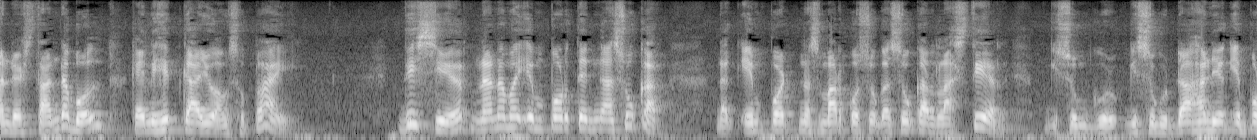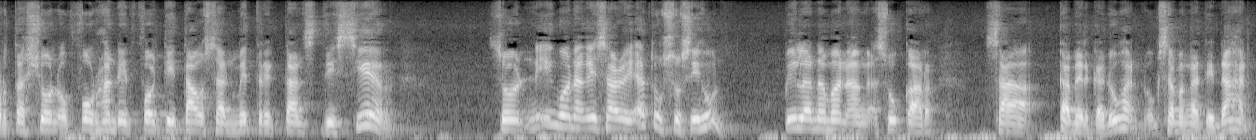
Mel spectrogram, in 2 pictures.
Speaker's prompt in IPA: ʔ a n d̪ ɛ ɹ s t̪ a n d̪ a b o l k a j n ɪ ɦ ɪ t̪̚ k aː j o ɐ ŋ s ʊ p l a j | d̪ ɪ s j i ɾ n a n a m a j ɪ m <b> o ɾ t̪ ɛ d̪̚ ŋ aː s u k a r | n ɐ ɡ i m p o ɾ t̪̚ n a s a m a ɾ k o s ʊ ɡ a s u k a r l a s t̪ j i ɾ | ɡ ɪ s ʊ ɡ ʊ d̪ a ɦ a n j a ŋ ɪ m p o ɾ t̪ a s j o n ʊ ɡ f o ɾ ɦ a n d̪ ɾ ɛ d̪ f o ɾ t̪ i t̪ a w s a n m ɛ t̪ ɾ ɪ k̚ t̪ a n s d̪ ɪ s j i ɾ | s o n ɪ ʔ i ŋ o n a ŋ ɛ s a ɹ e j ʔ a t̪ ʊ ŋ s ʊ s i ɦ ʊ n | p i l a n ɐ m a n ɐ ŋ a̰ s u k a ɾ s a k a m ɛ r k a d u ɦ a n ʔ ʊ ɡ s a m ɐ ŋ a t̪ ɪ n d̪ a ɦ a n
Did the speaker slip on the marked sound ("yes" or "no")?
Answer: yes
